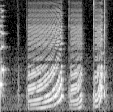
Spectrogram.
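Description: Chiptune-style rising pitch sweeps from original Game Boy audio hardware, repeating. The sweep rate is set by tilting an accelerometer: one longer sweep about half a second in, then two shorter ones near the end.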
